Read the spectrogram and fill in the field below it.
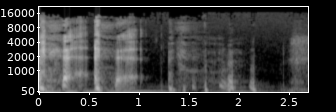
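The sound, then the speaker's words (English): A quick cluster of harsh coughs from a person with bronchitis, loud at first, then trailing off into softer, raspier coughs and throaty catches, with no talking. “But fortunately, the coughing comes indiscriminately.”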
